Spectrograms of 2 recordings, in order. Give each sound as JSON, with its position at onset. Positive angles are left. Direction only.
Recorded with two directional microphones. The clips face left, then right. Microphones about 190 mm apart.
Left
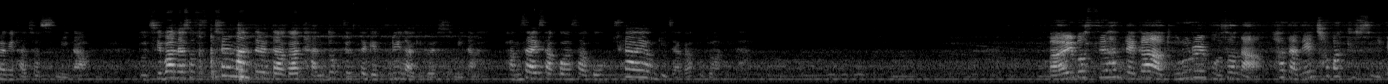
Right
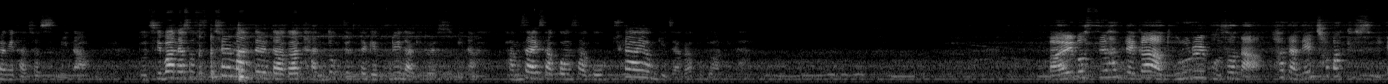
{"t": 0.0, "sound": "a woman's voice", "side_deg": -20}
{"t": 5.2, "sound": "a woman's voice", "side_deg": -20}
{"t": 10.5, "sound": "a woman's voice", "side_deg": -20}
